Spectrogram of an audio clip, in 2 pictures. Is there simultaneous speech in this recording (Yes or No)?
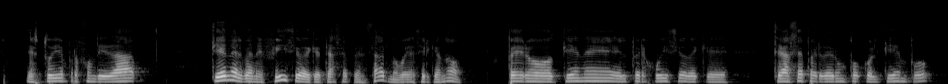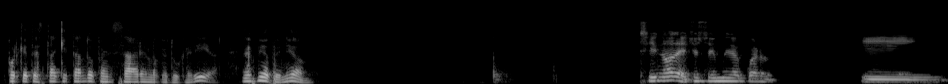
No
